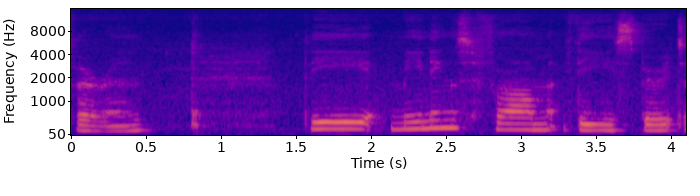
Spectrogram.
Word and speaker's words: Fearn: or verun it is spelled Fern but it's pronounced verun the meanings from the spirit of old booklet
